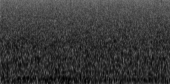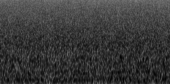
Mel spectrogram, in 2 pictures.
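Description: Skewered salmon and vegetables sizzling over campfire coals: a steady hiss with a few faint crackles.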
